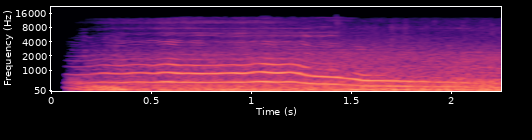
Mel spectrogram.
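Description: A held pitched tone with a slight waver that slides down about an octave in the second half, over a steady low rumble of road traffic.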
